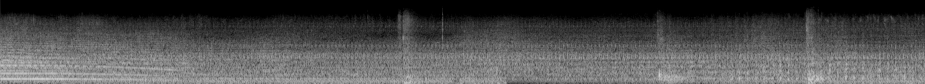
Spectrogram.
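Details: Engine failing on a steep climb-out: the engine drone drops sharply in pitch within a second or two, then mostly wind rush remains. The engine is losing power; cause unknown.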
